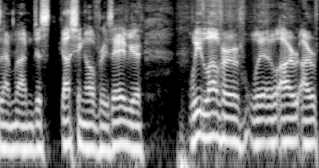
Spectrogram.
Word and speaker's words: Xavier: Algerian right next to you we have uh Xavier axelon yes did I pronounce that right Xavier perfect oh great and he is uh he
